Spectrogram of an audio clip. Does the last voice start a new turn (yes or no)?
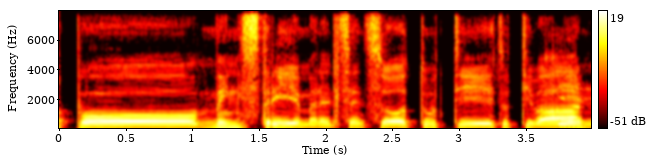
no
